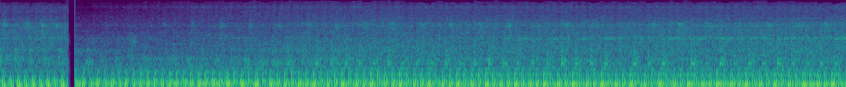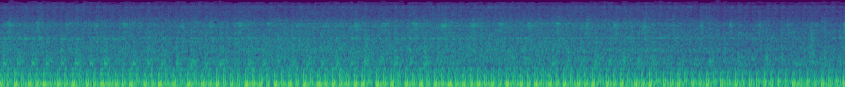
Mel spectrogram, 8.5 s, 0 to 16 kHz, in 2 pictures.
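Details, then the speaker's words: 1952 Willys Overland 4x4 truck, old four-cylinder idling before going up on ramps: loose metallic rattle on each beat, about three a second, from the exhaust pipe rattling due to a broken exhaust bracket. "I've already figured out what that rattle is I'll show you that in a couple minutes"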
